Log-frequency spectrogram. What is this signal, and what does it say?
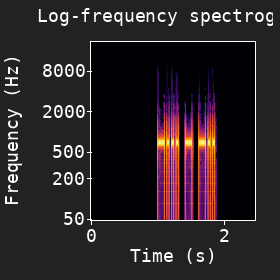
Morse code, heard as a keyed tone, about 34 wpm, 700 Hz. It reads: BTD
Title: All Cut Numbers - 3-Digit 35wpm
